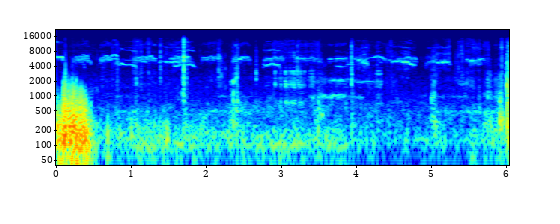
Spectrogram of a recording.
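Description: Birds chirping repeatedly in short, high, wavering calls, with scattered small clicks. A short rustling thump comes at the very start and is the loudest sound.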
